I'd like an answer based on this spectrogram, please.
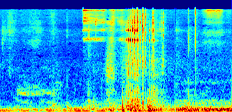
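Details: Creaking, scraping and rustling in a small room, with louder clattering bursts near the end and no animal call.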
